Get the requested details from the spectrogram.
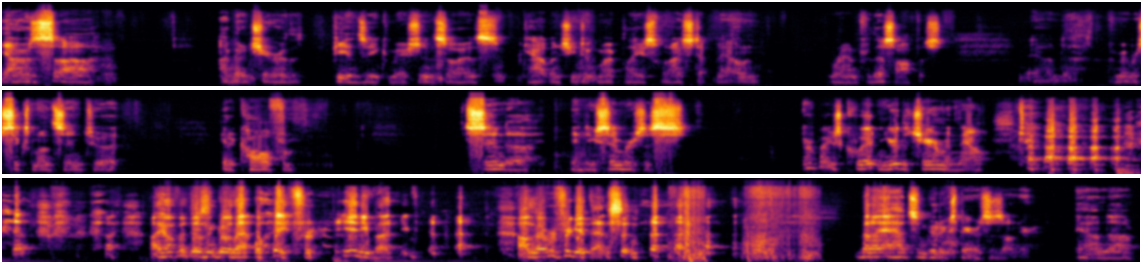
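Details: Adult male speaker; ordinary speech.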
